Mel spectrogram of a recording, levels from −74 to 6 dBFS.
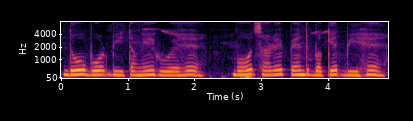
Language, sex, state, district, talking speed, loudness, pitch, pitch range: Hindi, female, Arunachal Pradesh, Papum Pare, 145 wpm, -15 LUFS, 215 Hz, 200-220 Hz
